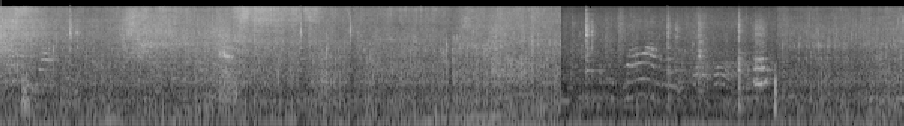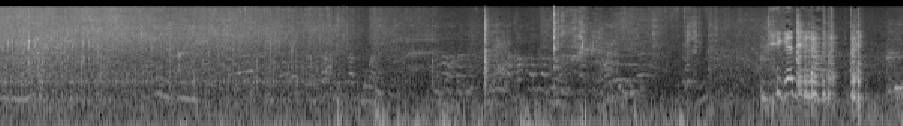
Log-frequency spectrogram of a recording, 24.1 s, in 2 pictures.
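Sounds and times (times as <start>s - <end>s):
fish sizzling in a pan: 0.0s - 17.4s.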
